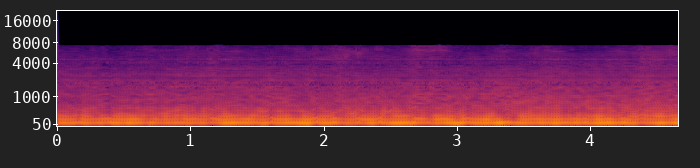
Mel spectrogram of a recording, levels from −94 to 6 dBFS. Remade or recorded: remade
